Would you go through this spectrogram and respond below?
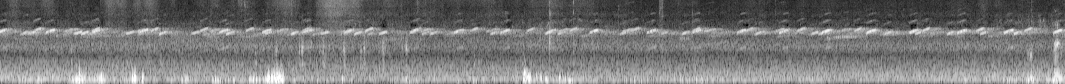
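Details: A dense chorus of male spring peepers calling to attract females in spring wetlands of Western Massachusetts forests. Countless high, piercing peeps overlap without pause, with wood frogs croaking in the background and a person whispering.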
